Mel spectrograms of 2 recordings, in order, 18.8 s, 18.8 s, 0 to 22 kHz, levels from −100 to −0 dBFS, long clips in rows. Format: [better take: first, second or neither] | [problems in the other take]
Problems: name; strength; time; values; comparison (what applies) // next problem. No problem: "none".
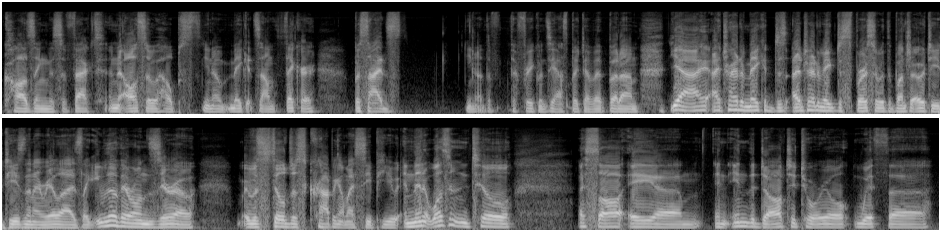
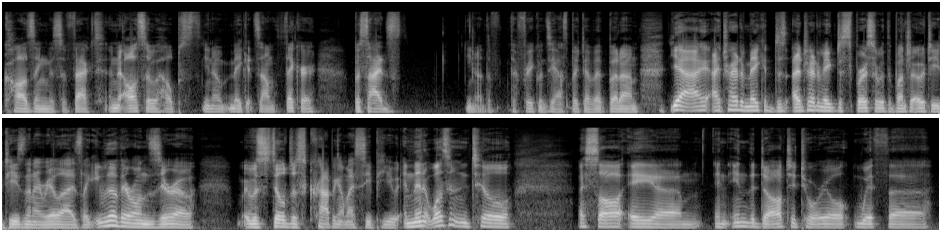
second | distortion; slight; 10 dB below the speech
